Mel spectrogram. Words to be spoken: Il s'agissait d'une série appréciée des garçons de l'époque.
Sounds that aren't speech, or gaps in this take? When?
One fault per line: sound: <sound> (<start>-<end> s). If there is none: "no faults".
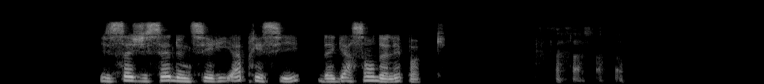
sound: laugh (5.3-6.3 s)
